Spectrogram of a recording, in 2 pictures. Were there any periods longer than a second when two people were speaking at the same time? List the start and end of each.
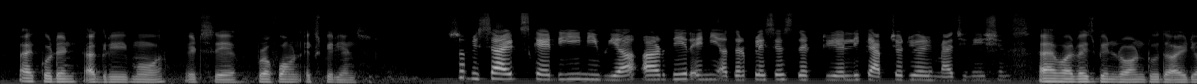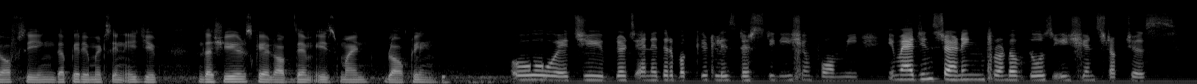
none

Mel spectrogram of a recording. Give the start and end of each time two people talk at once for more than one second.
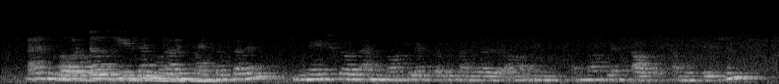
0.6-2.2

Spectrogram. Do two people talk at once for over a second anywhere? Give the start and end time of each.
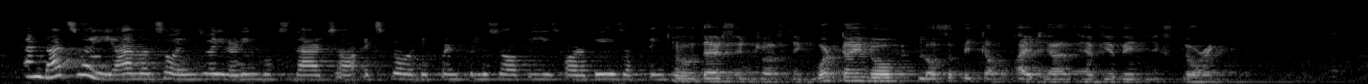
none

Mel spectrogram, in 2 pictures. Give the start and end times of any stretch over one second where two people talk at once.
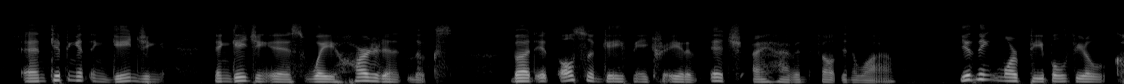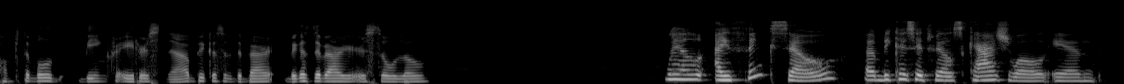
none

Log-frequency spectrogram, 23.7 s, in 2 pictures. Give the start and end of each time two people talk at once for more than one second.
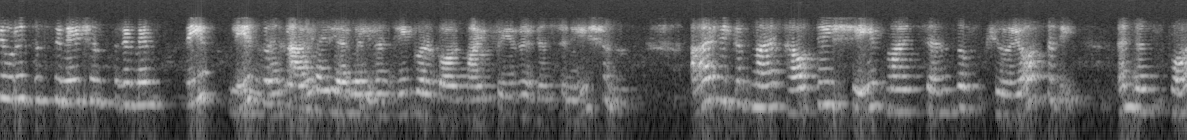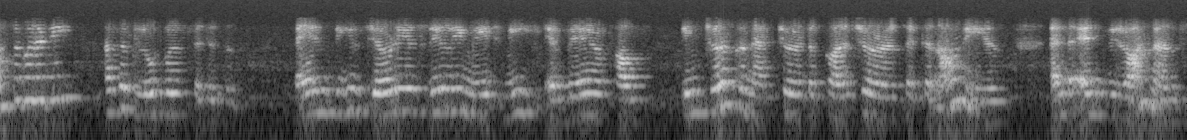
2.4-3.8

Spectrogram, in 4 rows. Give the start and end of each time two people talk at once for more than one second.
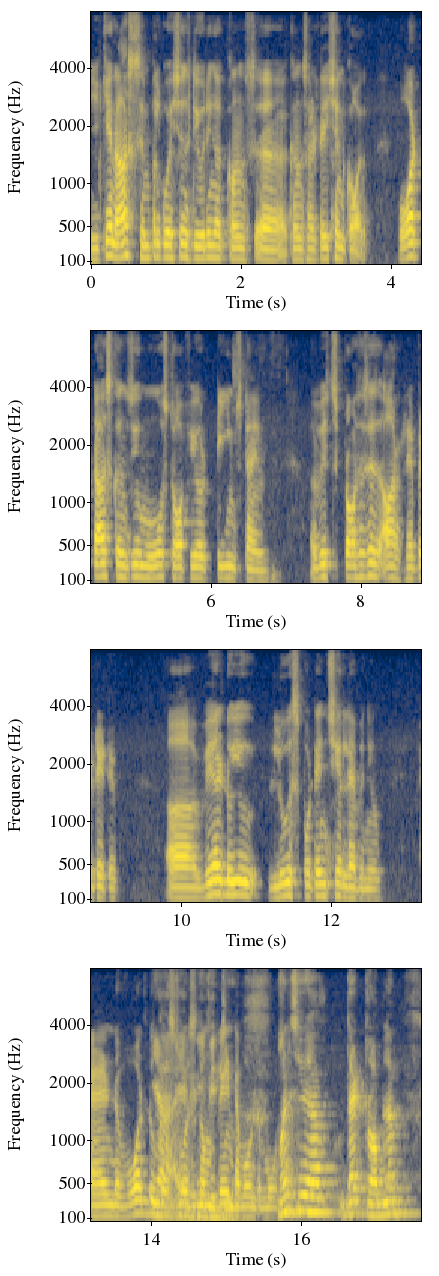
14.0-15.2

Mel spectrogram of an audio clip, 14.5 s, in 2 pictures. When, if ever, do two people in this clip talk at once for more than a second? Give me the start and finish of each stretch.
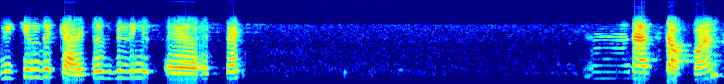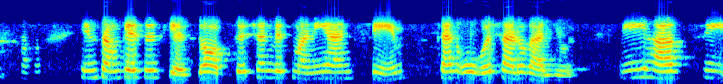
none

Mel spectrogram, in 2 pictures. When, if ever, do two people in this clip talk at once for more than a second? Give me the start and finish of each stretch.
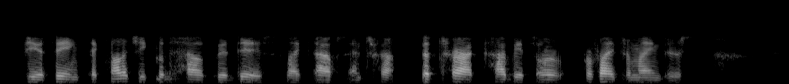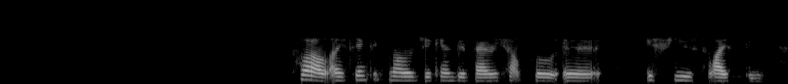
none

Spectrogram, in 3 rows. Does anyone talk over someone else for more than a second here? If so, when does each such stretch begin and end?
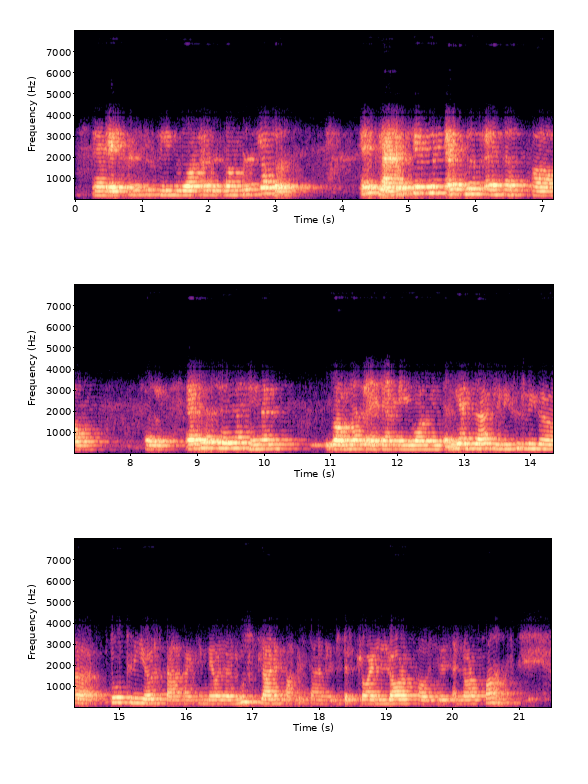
none

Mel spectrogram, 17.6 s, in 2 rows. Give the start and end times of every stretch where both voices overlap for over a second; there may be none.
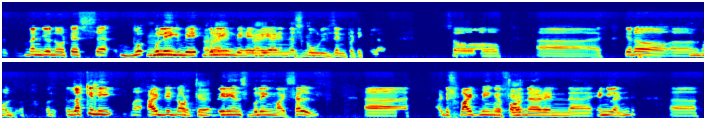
2.6-3.9

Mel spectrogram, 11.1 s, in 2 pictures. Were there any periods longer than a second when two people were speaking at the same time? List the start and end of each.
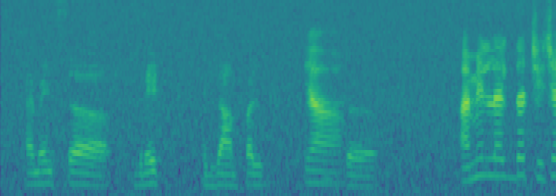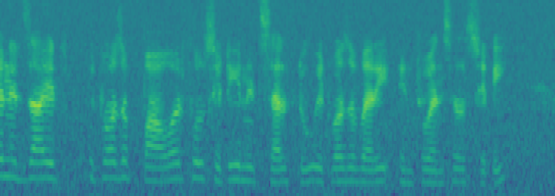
none

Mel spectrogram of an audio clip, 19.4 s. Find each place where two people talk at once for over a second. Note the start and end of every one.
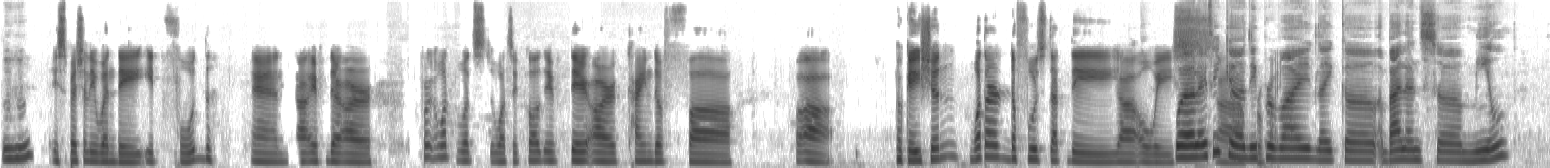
14.7-16.0

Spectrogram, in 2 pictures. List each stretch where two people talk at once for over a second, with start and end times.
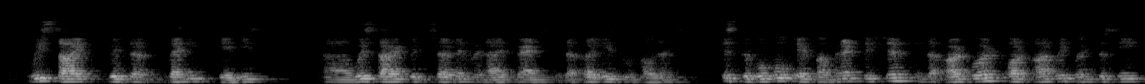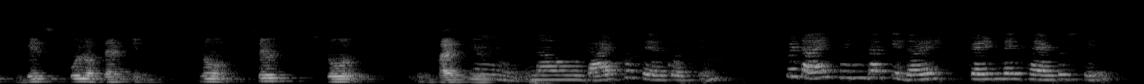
none

